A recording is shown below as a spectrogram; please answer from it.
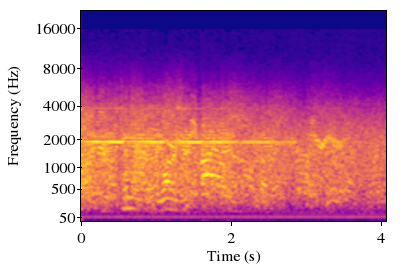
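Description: A man's voice coming over a two-way radio receiver, weak and garbled in heavy static, the speech barely readable. A steady high whistle sits over it for the first half.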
